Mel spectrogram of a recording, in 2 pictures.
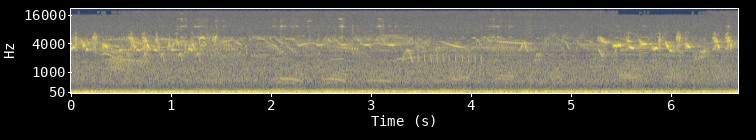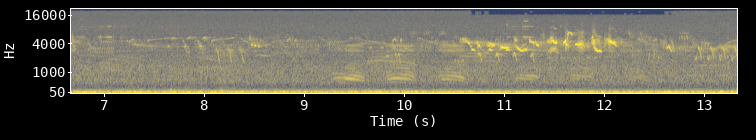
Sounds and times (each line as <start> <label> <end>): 0.0 Skylarks 13.3
0.1 Common whitethroat (Dorngrasmücke, Curruca communis) calling nearby 13.3
0.2 Nightingale in a distance 11.4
